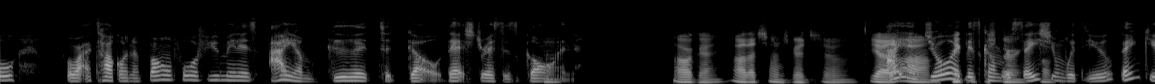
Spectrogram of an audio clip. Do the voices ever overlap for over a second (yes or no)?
yes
